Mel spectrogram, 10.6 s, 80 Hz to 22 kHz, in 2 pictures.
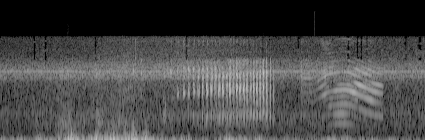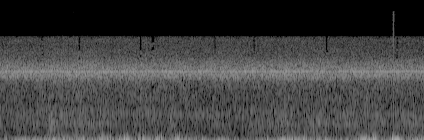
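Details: Sky calls from royal albatross adults greeting each other as the mother feeds her chick, New Zealand, afternoon of 24 February 2023. A harsh, buzzy burst gives way to a wavering rising-and-falling note, over gusty wind rumble and a steady tone.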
